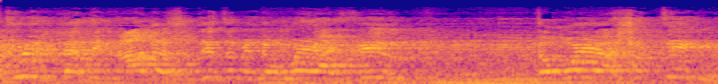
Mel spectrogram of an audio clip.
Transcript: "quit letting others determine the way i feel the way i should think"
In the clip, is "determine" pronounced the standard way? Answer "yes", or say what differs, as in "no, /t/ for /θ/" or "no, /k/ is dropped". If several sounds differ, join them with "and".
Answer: no, /s/ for /t/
